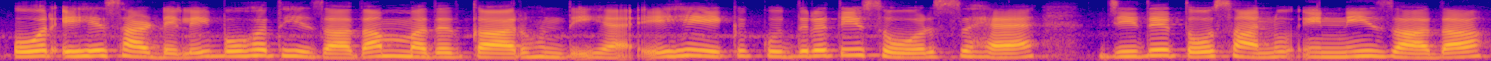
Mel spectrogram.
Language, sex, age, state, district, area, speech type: Punjabi, female, 18-30, Punjab, Amritsar, urban, spontaneous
